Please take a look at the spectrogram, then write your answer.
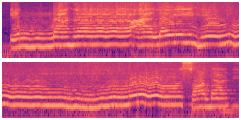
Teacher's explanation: Harus dibaca panjang ya ketika mim dengan mim, karena ini idgham mutamatsilan.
